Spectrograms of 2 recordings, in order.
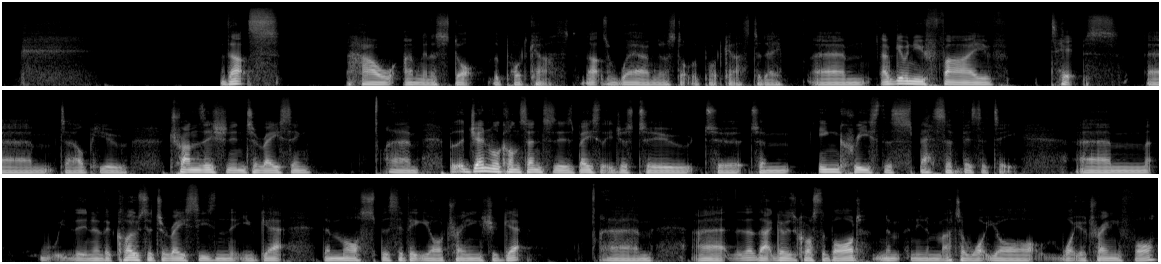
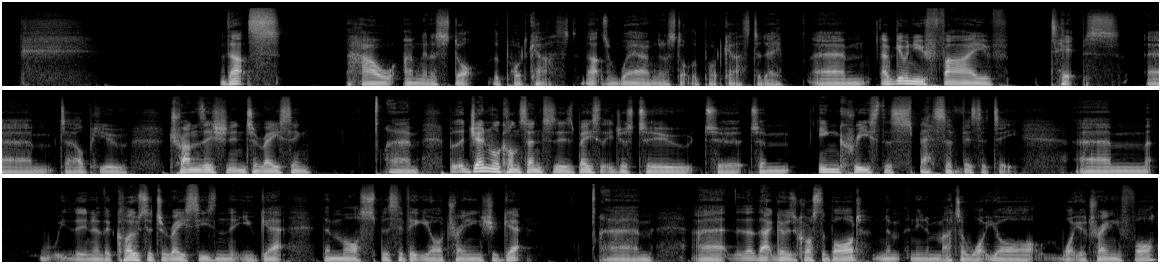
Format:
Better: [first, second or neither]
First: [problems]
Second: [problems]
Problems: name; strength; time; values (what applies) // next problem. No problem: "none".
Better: second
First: muffled; slightly; fading above 1.5 kHz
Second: none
